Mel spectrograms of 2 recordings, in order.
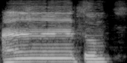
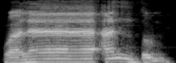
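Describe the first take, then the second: First: "antum" with the n hidden and nasal; ikhfa hidden nun. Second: Slow "wala antum" with a fully clear n; wrong clear nun. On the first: Teacher showing the hidden nun to students. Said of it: "Dibaca samar". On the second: Teacher showing the wrong clear nun to students. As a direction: spell out the n in "antum" too plainly. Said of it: "Bukan dibaca". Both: Shown as a demonstration.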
